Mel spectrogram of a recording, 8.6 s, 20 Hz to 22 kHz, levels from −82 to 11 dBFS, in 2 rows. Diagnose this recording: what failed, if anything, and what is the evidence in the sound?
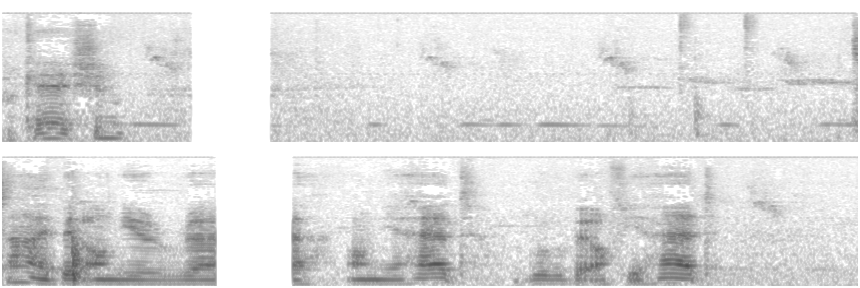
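The sound drops abruptly to silence twice, from 0.94 to 1.34 s and again from 5.34 to 5.73 s, each gap lasting about 0.4 s, and each time it picks up precisely where it broke off, with nothing skipped. That is a rebuffering stall at the playback stage. The player's buffer of downloaded audio ran dry, so output halted until more data arrived. The material is intact, but roughly 0.8 s of extra time has been inserted.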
